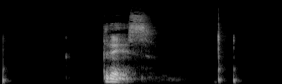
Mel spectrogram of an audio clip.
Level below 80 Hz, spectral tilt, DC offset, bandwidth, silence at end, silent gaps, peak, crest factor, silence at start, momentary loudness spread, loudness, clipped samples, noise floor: -68 dBFS; -3.5 dB/octave; under 0.1%; 14.5 kHz; 0.45 s; none; -2 dBFS; 26 dB; 0.05 s; 22 LU; -24 LUFS; under 0.1%; -82 dBFS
